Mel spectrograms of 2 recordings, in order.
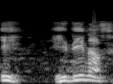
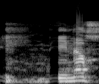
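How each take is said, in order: First: An extra 'hi' syllable follows the first 'ih'. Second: The 'ih' runs straight into 'dinas' without extras. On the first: The speaker calls it wrong. "অনেকে দেখা যাচ্ছে ইহ হিদিনাস হয়ে যায়" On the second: The speaker calls it right. "এখানে হবে কি শুধু ইহ দিনাস"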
